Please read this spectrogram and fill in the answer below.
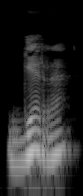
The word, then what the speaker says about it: guerra: Guerra se escribe G U E R R A. La U es muda, no se pronuncia. Guerra.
